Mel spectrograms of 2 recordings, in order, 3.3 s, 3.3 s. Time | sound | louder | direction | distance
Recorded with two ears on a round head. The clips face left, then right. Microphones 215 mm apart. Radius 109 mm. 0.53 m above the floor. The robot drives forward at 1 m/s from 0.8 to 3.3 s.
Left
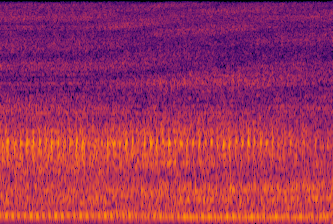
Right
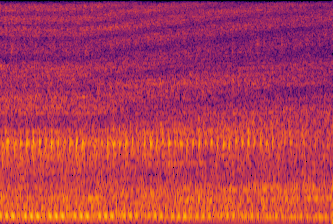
0.0 | an engine running | right 4 dB | 40° right (ahead or behind) | 3.5 m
